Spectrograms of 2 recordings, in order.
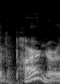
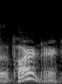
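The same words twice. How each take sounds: First: Said in the usual way. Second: Partner? pitched up high in disbelief; incredulous the partner?. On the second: Shown as a demonstration. To Mom, questioning her about the partner, disbelieving. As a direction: echo the partner? as a baffled question.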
